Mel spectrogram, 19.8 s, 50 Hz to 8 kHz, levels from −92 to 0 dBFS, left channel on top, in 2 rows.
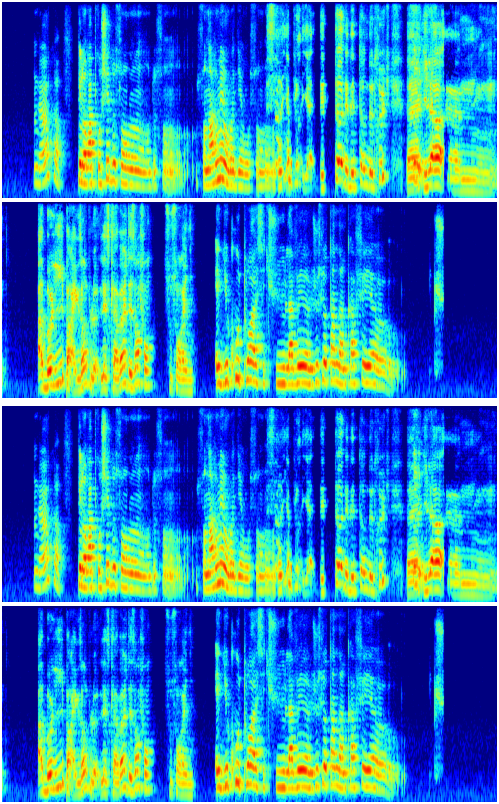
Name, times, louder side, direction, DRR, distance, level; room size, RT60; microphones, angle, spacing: voice 1, 0.6-1.2 1.5-3.6 4.0-5.8 8.2-8.5 14.2-17.8 18.5-18.7, equal, 5° left, 1.3 m, -21 dB
voice 2, 5.3-9.9 10.6-12.9 13.2-13.7, left 2 dB, 60° left, 1.5 m, -22 dB
head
